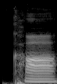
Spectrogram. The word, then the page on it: ka1: mandarin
